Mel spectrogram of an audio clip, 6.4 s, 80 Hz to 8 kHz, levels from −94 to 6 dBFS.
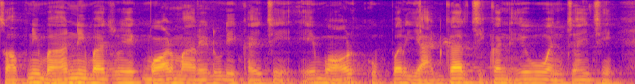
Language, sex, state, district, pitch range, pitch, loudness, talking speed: Gujarati, male, Gujarat, Valsad, 95-105 Hz, 100 Hz, -17 LUFS, 160 wpm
